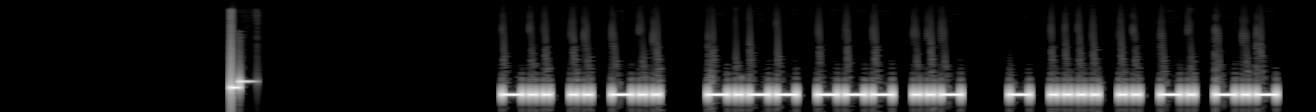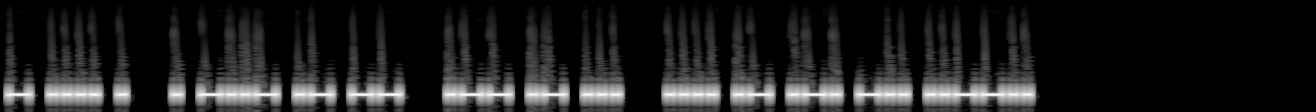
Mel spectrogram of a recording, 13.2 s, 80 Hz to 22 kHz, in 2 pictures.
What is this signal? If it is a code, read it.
Morse code, heard as a keyed tone, about 36 wpm, 700 Hz. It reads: DID YOU THINK THE EXAM WAS HARD?
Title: Sentences from Top 1000 Words - Review Part 5 - 35wpm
